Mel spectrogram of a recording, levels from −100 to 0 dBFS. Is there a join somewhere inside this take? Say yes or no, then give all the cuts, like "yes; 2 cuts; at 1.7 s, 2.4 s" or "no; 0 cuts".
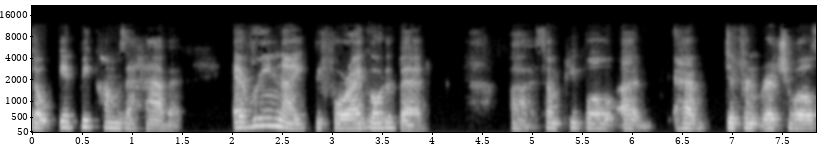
no; 0 cuts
